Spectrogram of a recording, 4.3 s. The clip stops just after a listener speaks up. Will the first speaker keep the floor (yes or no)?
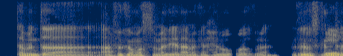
no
